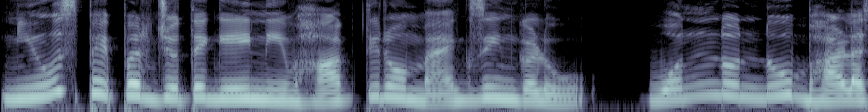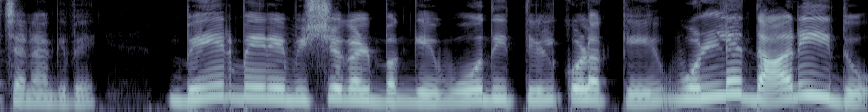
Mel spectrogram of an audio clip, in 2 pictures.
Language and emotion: Kannada, happy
